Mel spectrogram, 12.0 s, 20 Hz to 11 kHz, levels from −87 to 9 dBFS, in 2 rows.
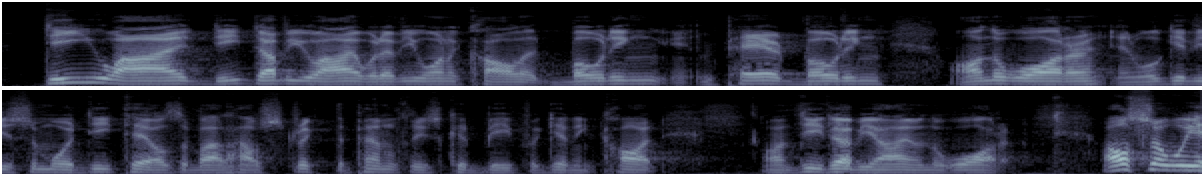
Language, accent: English, American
